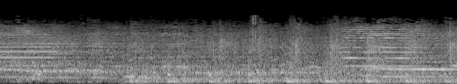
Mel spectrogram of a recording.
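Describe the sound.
A football crowd cheers at a Recreativo de Huelva match, a loud, continuous roar of many voices that swells slightly toward the end.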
